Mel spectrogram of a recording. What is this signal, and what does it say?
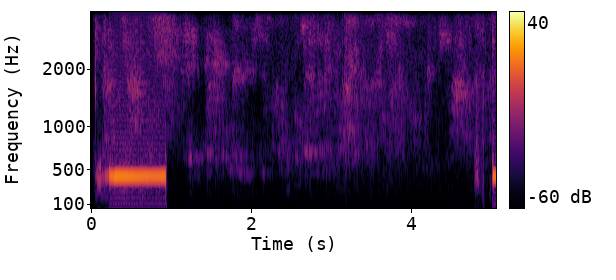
Ringback tone (Europe, 425 Hz), with speech.
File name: out- -2003- - - .43785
